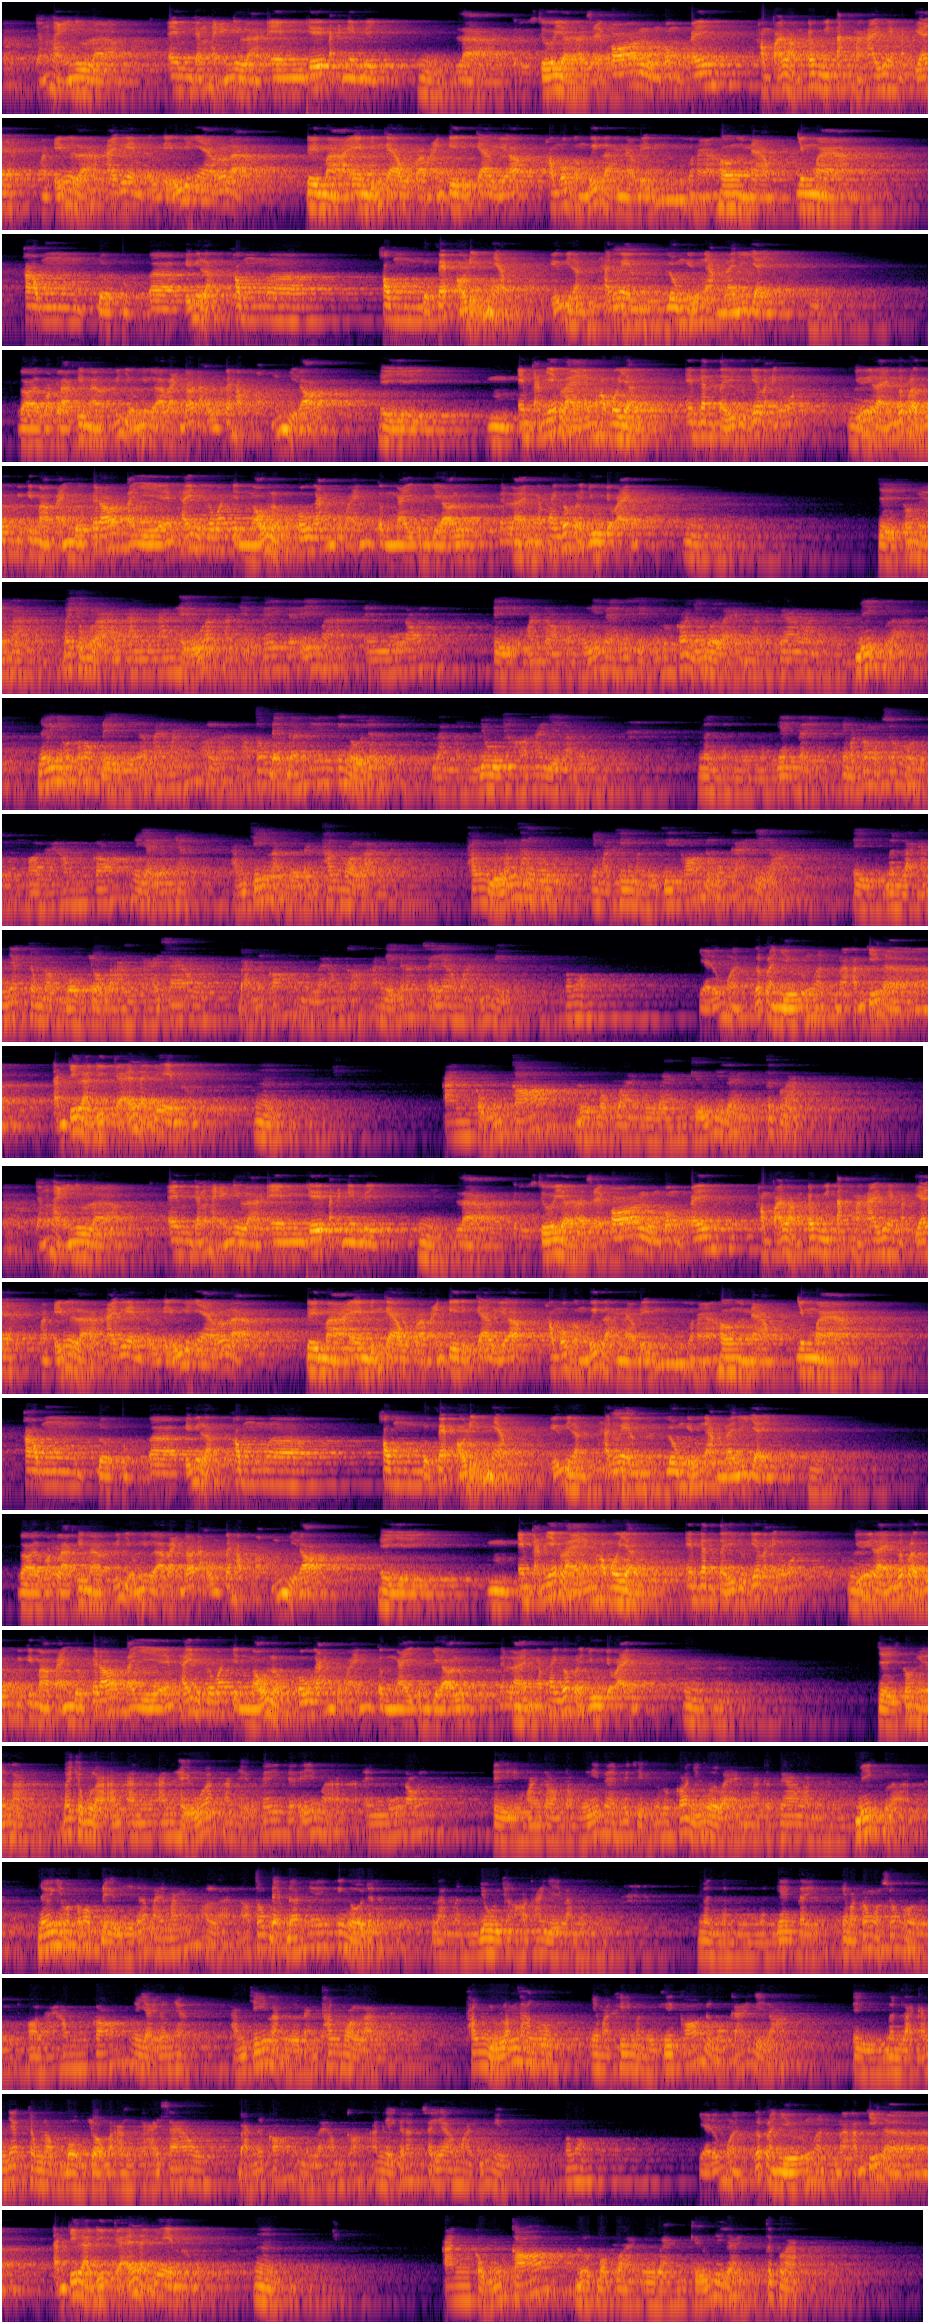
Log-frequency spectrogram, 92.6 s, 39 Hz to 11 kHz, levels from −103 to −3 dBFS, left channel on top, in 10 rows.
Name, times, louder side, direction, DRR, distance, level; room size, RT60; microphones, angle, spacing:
voice 1, 0.3-1.2 1.6-3.8 4.5-7.2 7.5-11.8 12.3-16.9 17.2-17.7 18.7-21.6 22.3-23.6 24.0-26.2 27.9-31.0 31.6-32.1 32.6-34.2 34.6-35.7 36.3-41.7 42.0-43.4 81.1-83.5 83.8-85.4, equal, 5° right, 1 dB, 0.5 m, -26 dB
voice 2, 4.2-4.6 9.8-10.1 14.9-15.1 17.4-17.5 24.1-24.9 25.6-25.7 26.6-26.8 28.0-28.4 31.5-31.8 36.2-36.5 42.1-42.4 43.8-44.4 45.8-50.6 51.2-55.4 55.9-59.4 59.8-61.9 62.5-66.7 67.1-68.6 69.5-72.7 73.3-76.2 76.4-79.2 79.7-79.9 82.7-82.8 85.9-86.2 87.7-91.3, right 2 dB, 60° right, 5 dB, 0.6 m, -31 dB
16.5 x 7.2 x 2.5 m, 2.6 s
head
